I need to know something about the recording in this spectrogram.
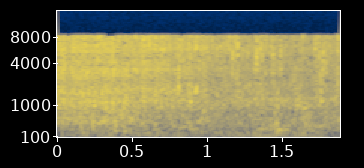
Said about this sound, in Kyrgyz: Азыр дөңгөлөктө орнотулган 3 челек 1 мүнөттө 20 литр суу сузуп нолго куюп турат.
